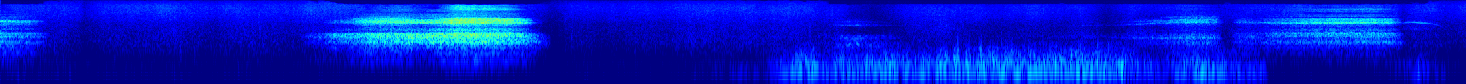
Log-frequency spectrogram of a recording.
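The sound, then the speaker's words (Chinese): Close breathing right by the ears: a few soft, airy breaths, some hissy and higher, one longer and lower with a rough, breathy texture, all quiet with no talk. “你的耳朵现在能感受到我们的呼吸”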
